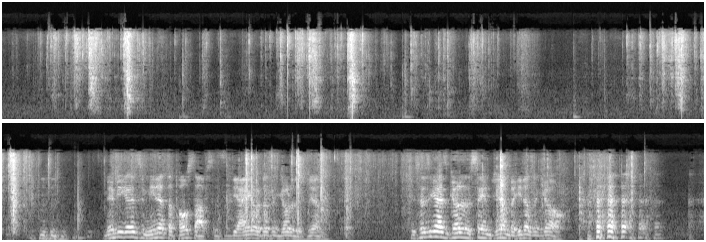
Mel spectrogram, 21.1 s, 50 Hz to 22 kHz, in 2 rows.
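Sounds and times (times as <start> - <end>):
foil wrappers tearing and crinkling: 0.2 - 8.1, 8.8 - 11.5, 12.1 - 20.3
cards being handled: 13.8 - 16.9, 17.9 - 20.4.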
